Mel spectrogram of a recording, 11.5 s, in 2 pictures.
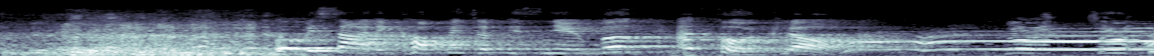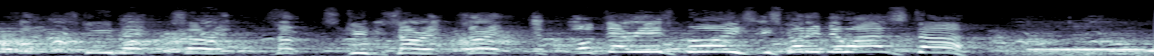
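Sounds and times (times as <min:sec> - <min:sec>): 
laughter: 0:00.0 - 0:01.8
speech: 0:02.8 - 0:04.4, 0:05.0 - 0:11.4
dog howling: 0:04.2 - 0:11.5
dog barking and yipping: 0:05.3 - 0:11.5.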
